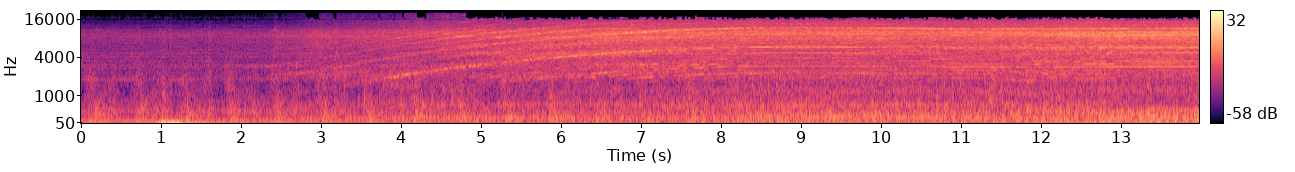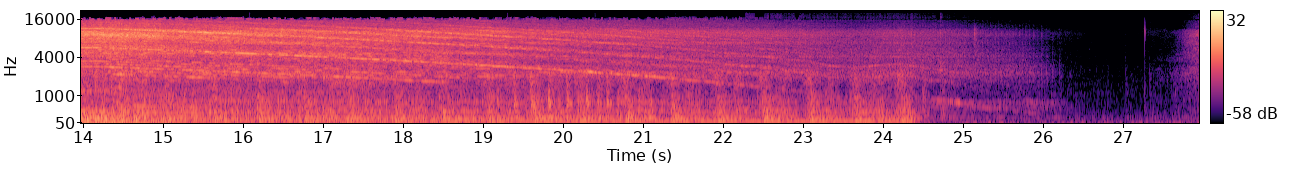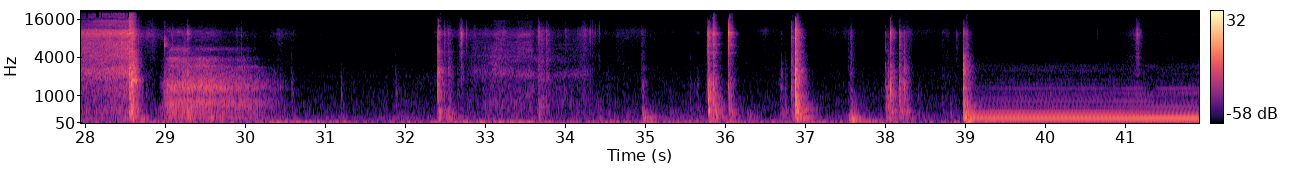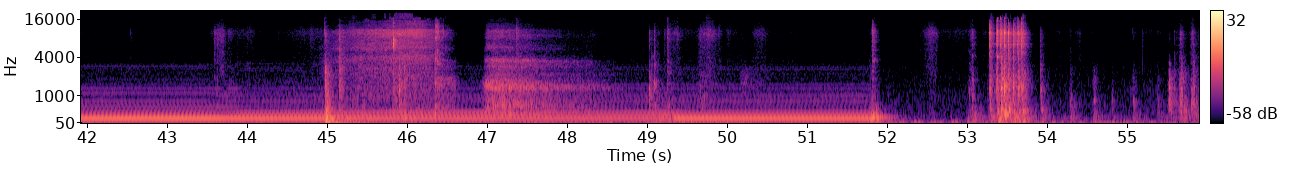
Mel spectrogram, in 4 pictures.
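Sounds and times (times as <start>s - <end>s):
washing machine spin whine: 0.0s - 26.1s, 39.1s - 51.8s.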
